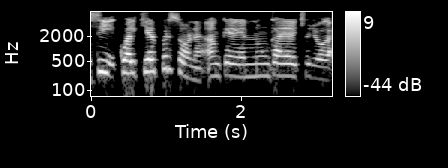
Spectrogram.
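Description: With lively intonation, an ordinary speaking voice goes at a fairly slow pace in a dry, close sound with no echo. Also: woman. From Sinaloa, Mexico (Culiacán). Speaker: yoga teacher and weaver. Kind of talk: interview.

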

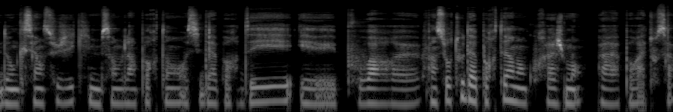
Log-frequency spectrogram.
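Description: A woman talks at a moderate speed. The audio is close and dry, without any echo. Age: 20s. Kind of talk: personal reflection monologue. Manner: hesitant, many fillers.

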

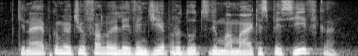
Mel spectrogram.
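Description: A man with a dark, mellow tone, a fairly high pitch and a very fast pace. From southwestern Paraná, Brazil. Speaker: pet shop business owner and veterinarian. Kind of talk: interview conversation.

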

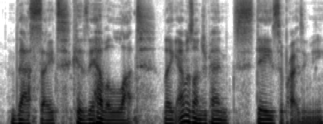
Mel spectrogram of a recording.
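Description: In a very clean recording with a silent background, a man with an American accent speaks at a moderate pace, his fairly low voice dark and mellow with fairly even intonation. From Denver, Colorado. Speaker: podcast co-host, English teacher. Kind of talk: casual chat.

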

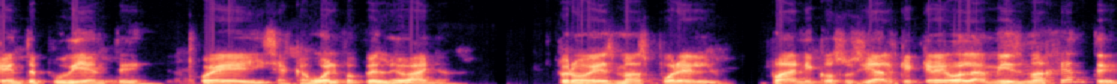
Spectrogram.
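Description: At a fairly slow pace, a man speaks with an unremarkable speaking voice, a fairly high pitch and ordinary pitch variation. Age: 20s. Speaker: university student, podcast co-host. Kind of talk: casual group discussion.

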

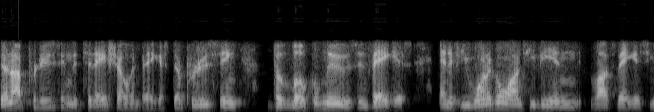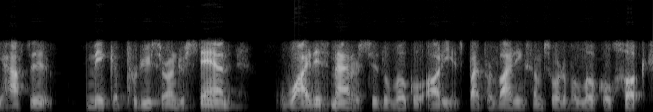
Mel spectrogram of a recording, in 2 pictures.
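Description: A man with a medium pitch moves at a fairly quick pace, with lively intonation. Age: 50s. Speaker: media trainer and TV personality. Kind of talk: interview.

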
